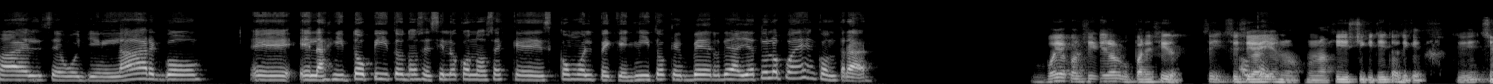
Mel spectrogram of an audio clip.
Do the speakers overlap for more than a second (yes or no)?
no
